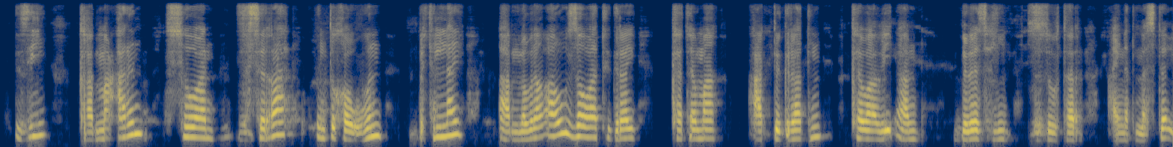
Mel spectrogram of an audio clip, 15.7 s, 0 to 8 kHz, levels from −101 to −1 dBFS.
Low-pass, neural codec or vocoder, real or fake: 7.2 kHz; codec, 16 kHz in and 24 kHz out, 1.1 kbps, FireRedTTS-2 codec; fake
